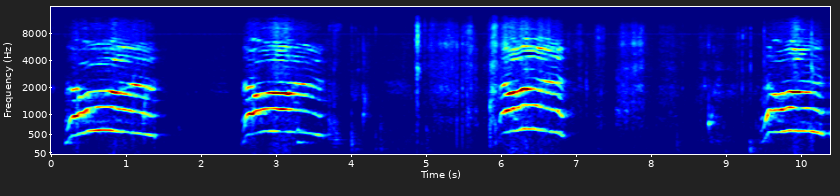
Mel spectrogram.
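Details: Upset domestic cat freaking out, giving long drawn-out yowling meows, four loud calls spaced about three seconds apart with rich harmonic tone, rising then falling, quiet gaps with faint rustling between.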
